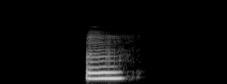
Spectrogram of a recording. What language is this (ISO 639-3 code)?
swa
